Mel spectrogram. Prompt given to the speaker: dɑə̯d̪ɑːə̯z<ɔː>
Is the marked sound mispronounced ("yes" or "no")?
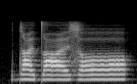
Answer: no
